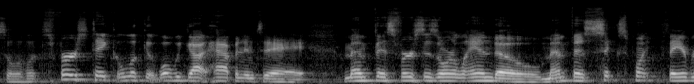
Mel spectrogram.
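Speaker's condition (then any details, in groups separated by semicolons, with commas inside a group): No condition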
